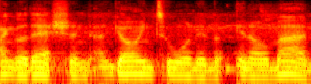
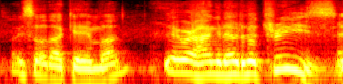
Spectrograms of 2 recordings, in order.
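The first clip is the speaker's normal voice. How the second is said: much higher, much louder excited exclamation; Chris Gayle, excited; 12 semitones higher, 11 dB louder than usual. Retold or imitated. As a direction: burst out thrilled, imitating a cricket star.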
